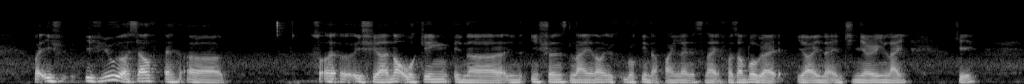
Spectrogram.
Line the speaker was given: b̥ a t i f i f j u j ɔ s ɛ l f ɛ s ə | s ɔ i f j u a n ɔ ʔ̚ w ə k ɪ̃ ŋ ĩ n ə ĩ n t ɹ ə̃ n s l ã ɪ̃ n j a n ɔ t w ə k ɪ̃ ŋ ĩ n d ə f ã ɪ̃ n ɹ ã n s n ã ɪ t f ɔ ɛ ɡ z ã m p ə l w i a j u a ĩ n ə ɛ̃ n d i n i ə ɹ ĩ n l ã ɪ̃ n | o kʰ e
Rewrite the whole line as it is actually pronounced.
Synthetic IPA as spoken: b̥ a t i f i f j u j ɔ s ɛ l f ɛ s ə | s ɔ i f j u a n ɔ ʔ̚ w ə k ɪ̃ ŋ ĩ n ə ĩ n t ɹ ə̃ n s l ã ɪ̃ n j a n ɔ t w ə k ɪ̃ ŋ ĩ n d ə f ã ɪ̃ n l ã n s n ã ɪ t f ɔ ɛ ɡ z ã m p ə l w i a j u a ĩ n ə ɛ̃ n d͡ʒ i n i ə ɹ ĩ ŋ l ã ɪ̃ n | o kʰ e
